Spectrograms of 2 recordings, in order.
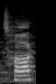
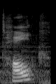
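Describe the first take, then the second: First: The L in the word is silent. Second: The L in the word is strongly heard. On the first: This is how most people say it. "no one pronounces the L in talk" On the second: This is the speaker's own unusual way of saying it. "like a lot of L"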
